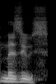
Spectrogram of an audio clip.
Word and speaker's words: Mazouz: So, Davidid Mus, first of all, am I pronouncing your name correctly?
